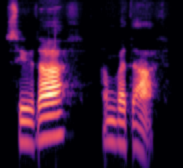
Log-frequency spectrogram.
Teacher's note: at the end of the word, it's like a soft TH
